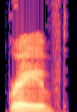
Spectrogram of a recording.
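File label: "graved", British English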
